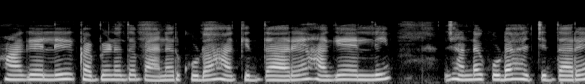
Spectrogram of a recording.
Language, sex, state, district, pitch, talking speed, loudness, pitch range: Kannada, female, Karnataka, Bidar, 220 Hz, 110 wpm, -14 LUFS, 205-225 Hz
